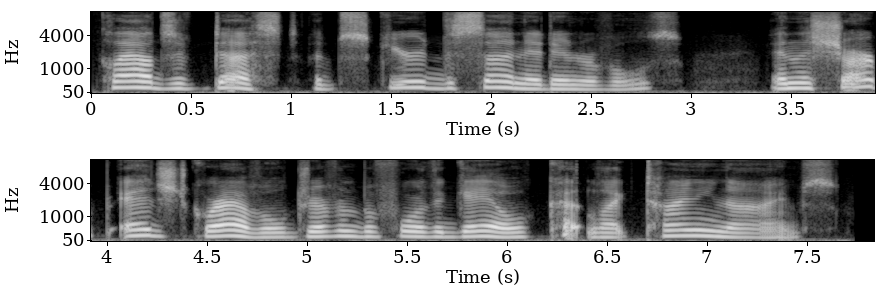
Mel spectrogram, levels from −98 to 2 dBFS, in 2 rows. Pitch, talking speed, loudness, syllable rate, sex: 200 Hz, 160 wpm, -18 LUFS, 4.5 syllables/s, female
